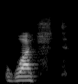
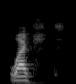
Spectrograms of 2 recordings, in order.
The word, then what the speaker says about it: watched: good Pro pronunciation okay just a couple of words exercised with T at the end and watched watched and exercised okay but you did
